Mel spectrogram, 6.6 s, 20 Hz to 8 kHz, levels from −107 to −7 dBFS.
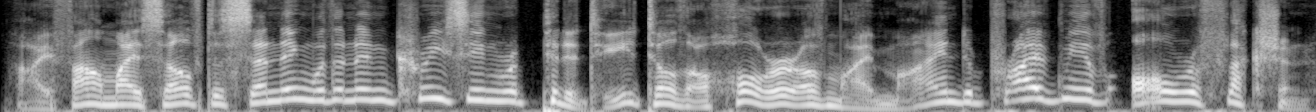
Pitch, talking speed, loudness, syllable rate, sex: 175 Hz, 175 wpm, -19 LUFS, 5.1 syllables/s, male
